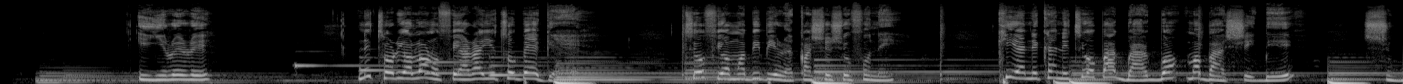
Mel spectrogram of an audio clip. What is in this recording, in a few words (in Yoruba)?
Yoruba version of The Gospel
